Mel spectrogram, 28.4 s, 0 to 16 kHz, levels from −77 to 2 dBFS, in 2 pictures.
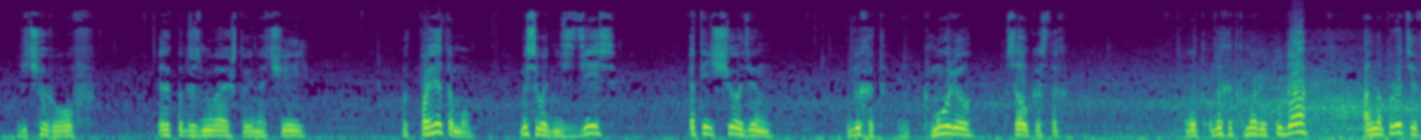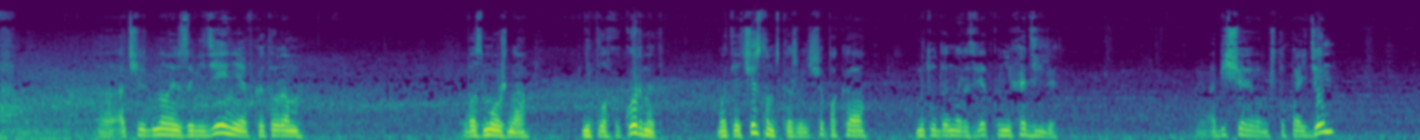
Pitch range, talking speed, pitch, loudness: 95-145 Hz, 110 wpm, 125 Hz, -14 LUFS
